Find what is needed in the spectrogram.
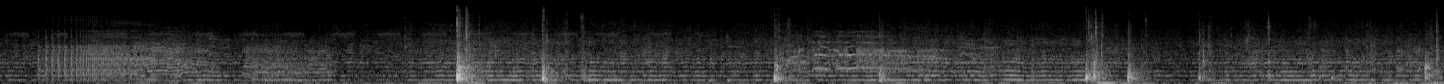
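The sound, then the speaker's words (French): A swarm of flies buzzing as clouds of them pour from the open doors and windows of houses: a steady, dense droning hum that continues throughout, with a few sharp clicks cutting through it. “En s'approchant des maisons, il s'aperçut qu'elles bourdonnaient comme des ruches. Par les portes et les fenêtres ouvertes, il vit sortir des nuages de mouches.”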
